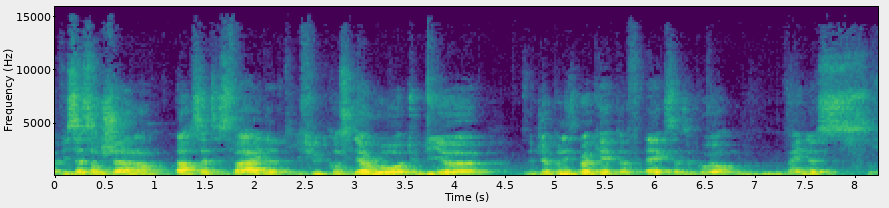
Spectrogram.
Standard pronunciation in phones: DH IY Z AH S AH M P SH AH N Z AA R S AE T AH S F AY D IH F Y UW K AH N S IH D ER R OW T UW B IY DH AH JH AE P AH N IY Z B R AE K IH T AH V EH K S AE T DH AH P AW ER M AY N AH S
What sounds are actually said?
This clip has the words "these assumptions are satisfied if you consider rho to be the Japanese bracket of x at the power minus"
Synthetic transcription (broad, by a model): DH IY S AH S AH M P SH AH N AA R S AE T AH S F AY D IH F Y UW K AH S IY D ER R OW T UW B IY DH AH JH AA P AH N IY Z B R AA K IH T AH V EH K S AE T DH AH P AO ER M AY N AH S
